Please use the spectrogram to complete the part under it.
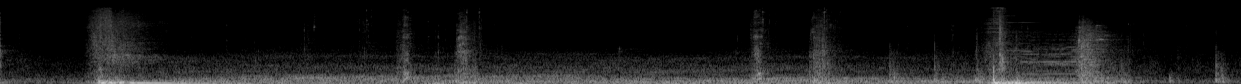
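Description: A body slides and rumbles down a long metal pipe.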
